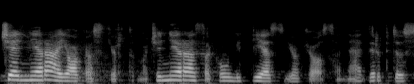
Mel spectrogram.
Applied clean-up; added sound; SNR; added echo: neural mask model DeepFilterNet 3.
